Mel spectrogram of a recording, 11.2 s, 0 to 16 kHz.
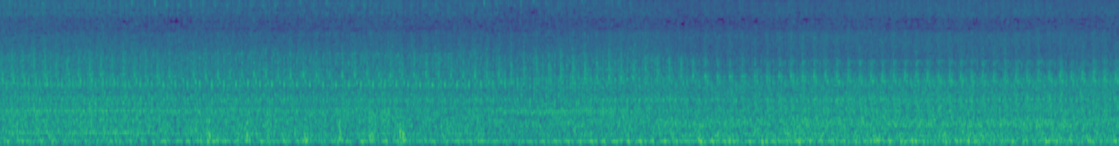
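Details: Hino J08C truck diesel at idle after overheating from a leaking water pump: harsh, uneven knocking clatter over the running note; noise from cylinders 1 and 2, back compression present; piston seizure suspected, not confirmed.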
